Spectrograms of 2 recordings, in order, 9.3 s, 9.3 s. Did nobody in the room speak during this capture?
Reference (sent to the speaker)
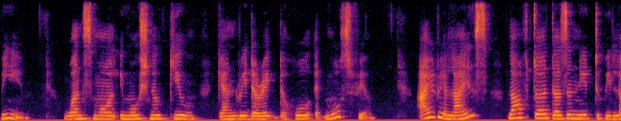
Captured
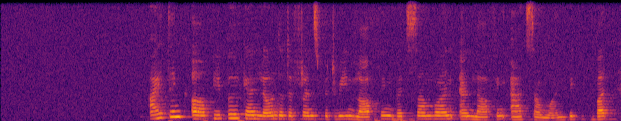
No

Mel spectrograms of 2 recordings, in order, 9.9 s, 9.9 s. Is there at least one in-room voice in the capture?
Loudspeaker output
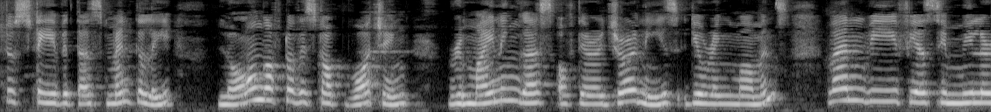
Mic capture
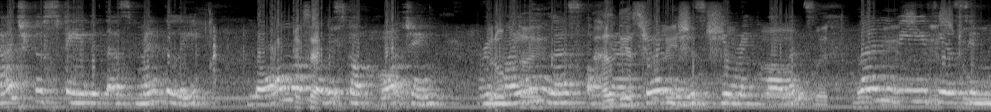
Yes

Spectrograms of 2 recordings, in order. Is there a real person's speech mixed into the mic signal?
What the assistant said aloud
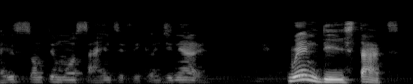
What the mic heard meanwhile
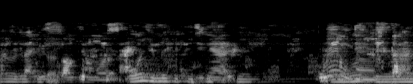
Yes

